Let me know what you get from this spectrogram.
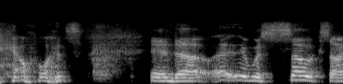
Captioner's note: laughs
